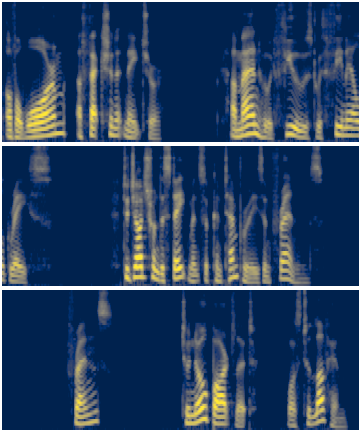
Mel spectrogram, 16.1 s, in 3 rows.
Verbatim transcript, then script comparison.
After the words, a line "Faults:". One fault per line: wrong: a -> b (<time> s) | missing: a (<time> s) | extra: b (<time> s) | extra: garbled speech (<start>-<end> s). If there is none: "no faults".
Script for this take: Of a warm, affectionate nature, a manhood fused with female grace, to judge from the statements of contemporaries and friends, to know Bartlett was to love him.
Of a warm, affectionate nature, a manhood fused with female grace, to judge from the statements of contemporaries and friends friends, to know Bartlett was to love him.
Faults:
extra: friends (11.6 s)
